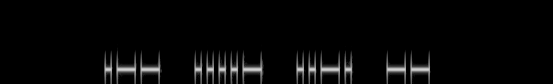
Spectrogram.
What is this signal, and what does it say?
Morse code, heard as a keyed tone, about 20 wpm, spaced as for 15 wpm, 700 Hz. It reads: W4FM
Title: 200 Lesson 32g - Letter k - Call Signs 20wpm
